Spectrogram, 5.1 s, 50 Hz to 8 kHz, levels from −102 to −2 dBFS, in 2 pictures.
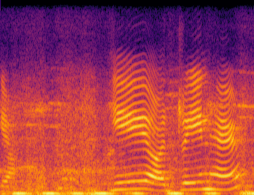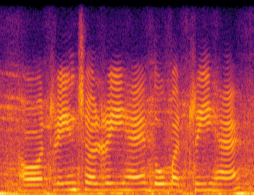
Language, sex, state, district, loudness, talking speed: Hindi, female, Maharashtra, Mumbai Suburban, -12 LUFS, 140 wpm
